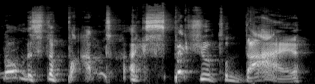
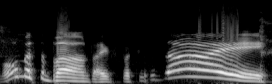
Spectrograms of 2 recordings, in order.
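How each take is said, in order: First: Mock villain line, pitched up on no; lightly voiced Bond villain; villain line quoted. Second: Slow mock German accent, louder on die; hammed-up vaguely German Bond villain. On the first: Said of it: "that line". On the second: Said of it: "he never had a Scottish accent. He had a vaguely German accent".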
